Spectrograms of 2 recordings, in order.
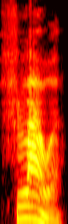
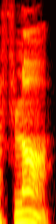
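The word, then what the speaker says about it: flour: Nếu thêm chữ fl, chúng ta được danh từ bột, flower, flower. Quý khán thính giả tuyệt đối không đọc là floor, chúng ta đọc là flower.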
